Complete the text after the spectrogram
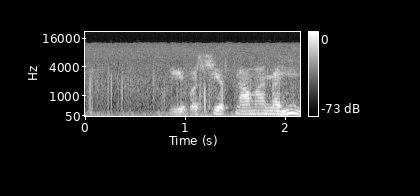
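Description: A man speaks firmly.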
